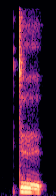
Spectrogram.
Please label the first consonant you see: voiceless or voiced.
voiceless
